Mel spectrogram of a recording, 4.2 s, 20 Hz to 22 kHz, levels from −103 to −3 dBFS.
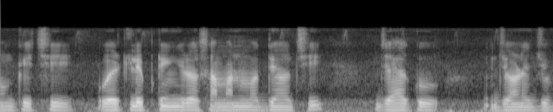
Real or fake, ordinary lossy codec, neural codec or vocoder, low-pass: real; none; none; none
